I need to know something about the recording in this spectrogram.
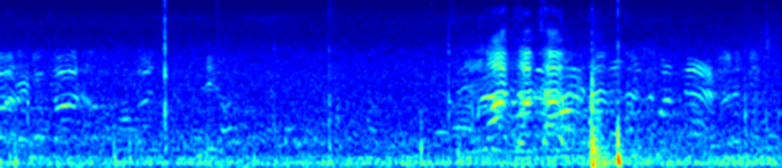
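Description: A ball is kicked with a sharp thud.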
